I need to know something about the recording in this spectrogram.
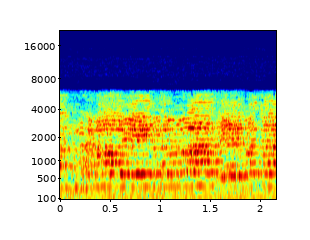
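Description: Group of Hindu priests chanting mantras together in long, steadily held notes.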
